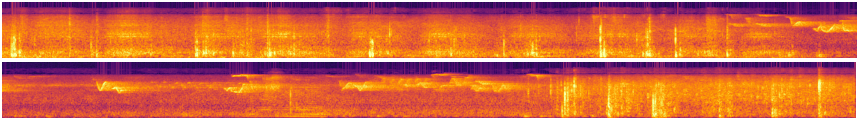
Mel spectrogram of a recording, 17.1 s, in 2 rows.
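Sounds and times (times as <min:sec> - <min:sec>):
footsteps crunching: 0:00.0 - 0:07.9, 0:14.0 - 0:16.9
songbird singing: 0:00.0 - 0:16.1.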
